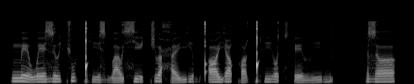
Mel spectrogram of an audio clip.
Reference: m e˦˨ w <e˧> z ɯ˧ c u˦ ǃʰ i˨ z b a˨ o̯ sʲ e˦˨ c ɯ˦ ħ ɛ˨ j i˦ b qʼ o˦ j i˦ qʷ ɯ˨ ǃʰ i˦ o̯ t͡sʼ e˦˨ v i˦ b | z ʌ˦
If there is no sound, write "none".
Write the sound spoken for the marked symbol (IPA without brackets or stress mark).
e˧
